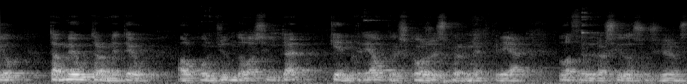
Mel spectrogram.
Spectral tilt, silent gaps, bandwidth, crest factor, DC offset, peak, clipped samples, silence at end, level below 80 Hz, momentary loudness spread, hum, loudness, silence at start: -7.5 dB/octave; none; 12.5 kHz; 18 dB; 0.4%; 0 dBFS; under 0.1%; 0 s; -44 dBFS; 11 LU; none; -20 LUFS; 0 s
